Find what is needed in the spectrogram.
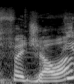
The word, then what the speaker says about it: feijoa: Are you sure it's pronounced feijoa? – You know what I tried to do? – Yeah, it is.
